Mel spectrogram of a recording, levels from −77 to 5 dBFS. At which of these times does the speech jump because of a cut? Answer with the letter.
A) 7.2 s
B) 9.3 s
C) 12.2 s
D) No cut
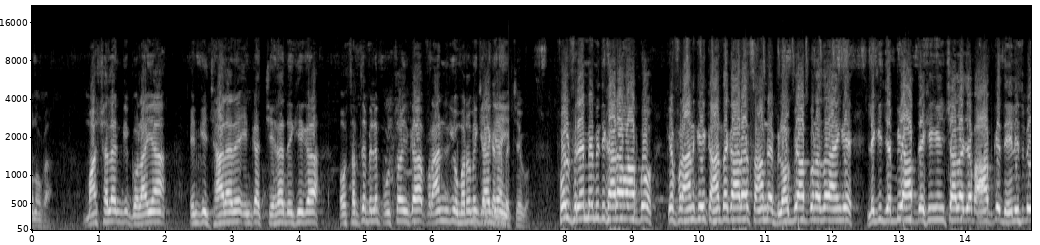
A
